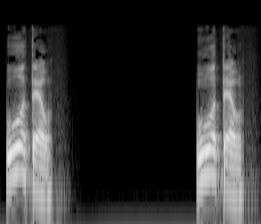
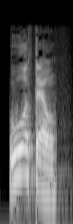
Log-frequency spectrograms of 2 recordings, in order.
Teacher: the initial o, meaning the, seems to blend into the word hotel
